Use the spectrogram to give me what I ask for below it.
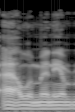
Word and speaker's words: aluminium: worry because Mando is aluminium free that's the British pronunciation baking soda free crueltyfree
